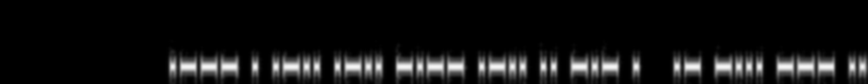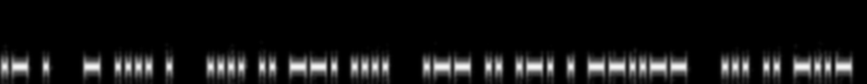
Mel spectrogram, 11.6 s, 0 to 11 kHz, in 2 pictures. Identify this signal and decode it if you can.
Morse code, heard as a keyed tone, about 36 wpm, 700 Hz. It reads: JELLYLIKE ABOVE THE HIGH WIRE, SIX
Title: Pangram Challenge v2 - 35wpm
